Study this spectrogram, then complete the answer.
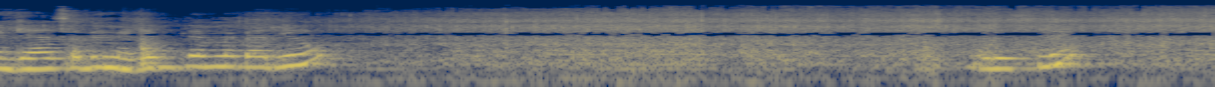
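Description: A wooden spatula scrapes and stirs food in a metal pan.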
